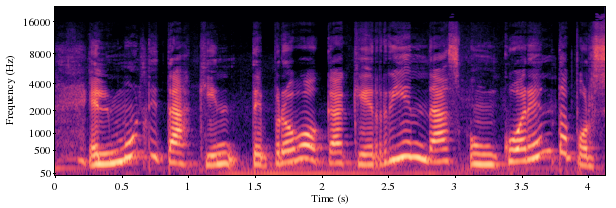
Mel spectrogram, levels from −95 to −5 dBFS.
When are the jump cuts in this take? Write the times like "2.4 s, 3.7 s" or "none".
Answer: none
